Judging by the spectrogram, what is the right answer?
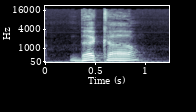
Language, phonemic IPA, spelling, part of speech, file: Arabic, /ba.kaː/, بكى, verb / noun, Ar-بكى.ogg
- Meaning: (verb) 1. to cry, to weep (over) 2. to rain; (noun) verbal noun of بَكَى (bakā) (form I)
